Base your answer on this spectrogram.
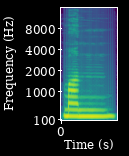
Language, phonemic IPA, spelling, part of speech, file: Cantonese, /mɐn³³/, man3, romanization, Yue-man3.ogg
- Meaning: 1. Jyutping transcription of 呡 2. Jyutping transcription of 抆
